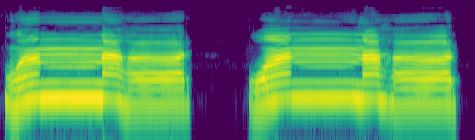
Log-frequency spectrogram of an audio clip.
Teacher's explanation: نون پر غنہ کریں گے اور ہا کو 1 سیکنڈ تک کھینچیں گے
